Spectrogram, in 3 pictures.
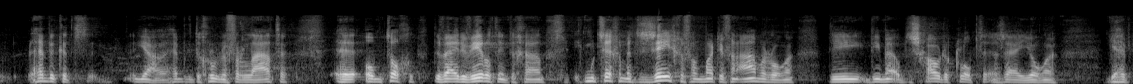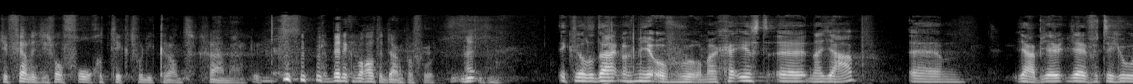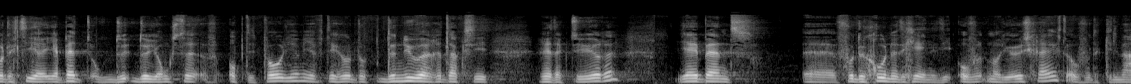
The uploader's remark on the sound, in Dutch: In deze podcast, opgenomen tijdens het lustrumfeest van het blad.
